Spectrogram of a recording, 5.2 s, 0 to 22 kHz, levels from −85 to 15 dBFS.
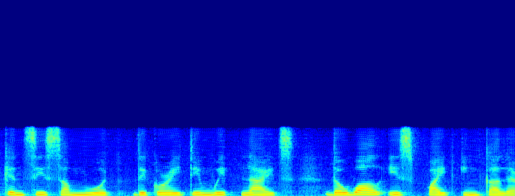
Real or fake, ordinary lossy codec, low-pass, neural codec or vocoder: fake; none; none; codec, 16 kHz, 0.2 kbps, FocalCodec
